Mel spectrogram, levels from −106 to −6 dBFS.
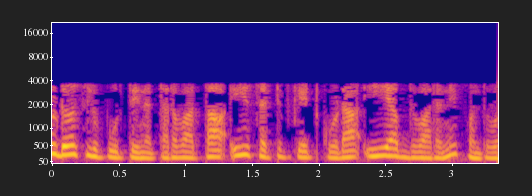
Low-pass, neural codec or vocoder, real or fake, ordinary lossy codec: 3.6 kHz; none; real; none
